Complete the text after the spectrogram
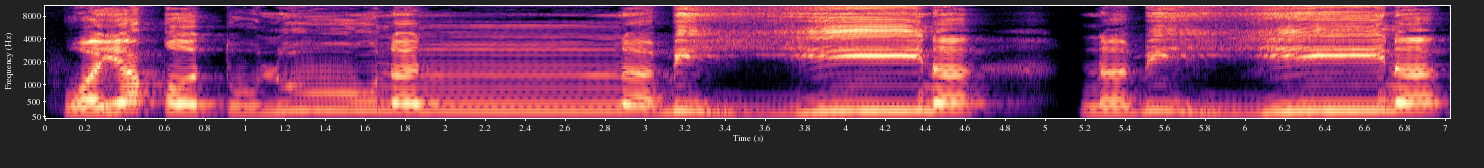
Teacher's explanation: بآیات اللہ ویقتلون نن، ٹھیک ہے، الف لام نہیں پڑھیں گے، نون کو یہاں نون سے ملائیں گے، ٹھیک ہے. اور اس نون پر تشدید ہے، نون میں گننا کریں گے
